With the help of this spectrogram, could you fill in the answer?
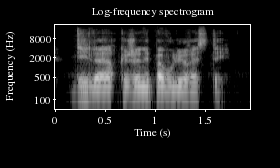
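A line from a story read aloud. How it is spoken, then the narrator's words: Authoritative tone. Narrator (French): d'un ton autoritaire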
